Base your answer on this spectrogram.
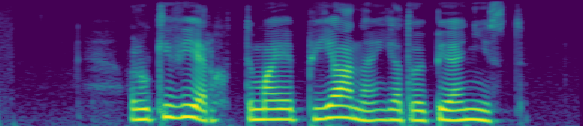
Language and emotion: Russian, angry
